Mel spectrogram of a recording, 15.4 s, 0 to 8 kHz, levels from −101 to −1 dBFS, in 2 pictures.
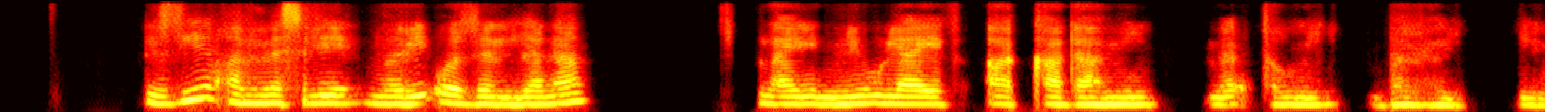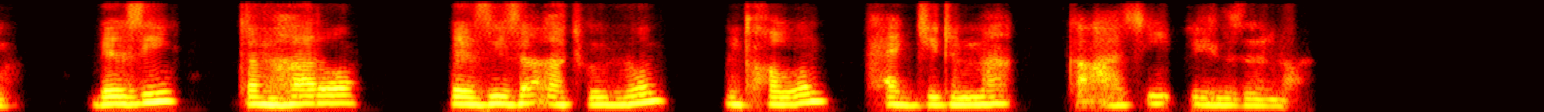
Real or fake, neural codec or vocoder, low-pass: fake; codec, 16 kHz, 1 kbps, FreqCodec, smaller model; 7.2 kHz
